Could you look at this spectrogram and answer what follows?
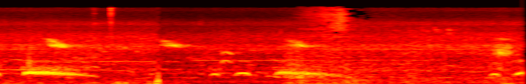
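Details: Spotted dove, a male calling, used as a lure to draw wild birds close; soft low coos in short phrases, a drawn-out note followed by brief notes, repeated about every two seconds over low rumbling background noise.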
